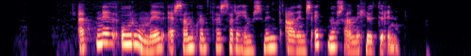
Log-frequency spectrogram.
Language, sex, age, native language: Icelandic, female, 20-29, Icelandic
